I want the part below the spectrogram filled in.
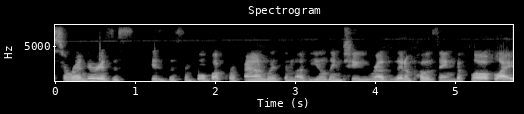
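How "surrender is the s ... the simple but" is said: plain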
